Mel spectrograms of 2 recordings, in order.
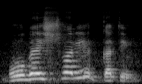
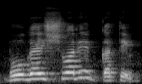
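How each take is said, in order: Both takes have the same delivery.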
